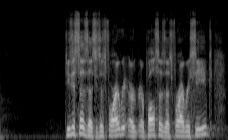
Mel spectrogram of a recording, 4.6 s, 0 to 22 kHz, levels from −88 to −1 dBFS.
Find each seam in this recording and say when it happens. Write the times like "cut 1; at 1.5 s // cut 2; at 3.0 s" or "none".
none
